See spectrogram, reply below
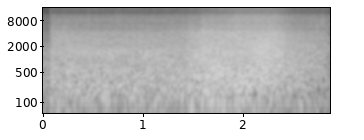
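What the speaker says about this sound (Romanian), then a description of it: "Valurile sunt mari." Big sea waves break on a beach in a steady loud roar of surf that swells toward the middle, with wind buffeting the microphone and no one speaking.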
